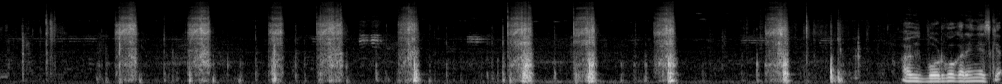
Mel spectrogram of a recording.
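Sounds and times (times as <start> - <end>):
screwdriver scraping twists: 1.0 - 4.4, 5.0 - 6.8, 7.4 - 8.2.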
